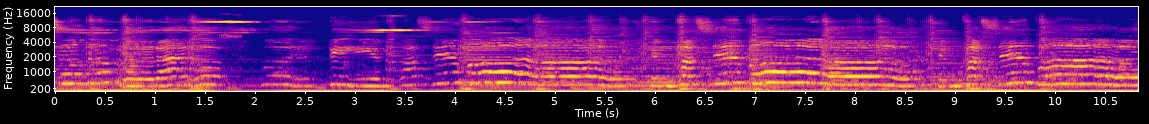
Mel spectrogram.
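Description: Young women singing a song together, accompanied by a strummed acoustic guitar and amplified through a microphone, over a steady low hum.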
